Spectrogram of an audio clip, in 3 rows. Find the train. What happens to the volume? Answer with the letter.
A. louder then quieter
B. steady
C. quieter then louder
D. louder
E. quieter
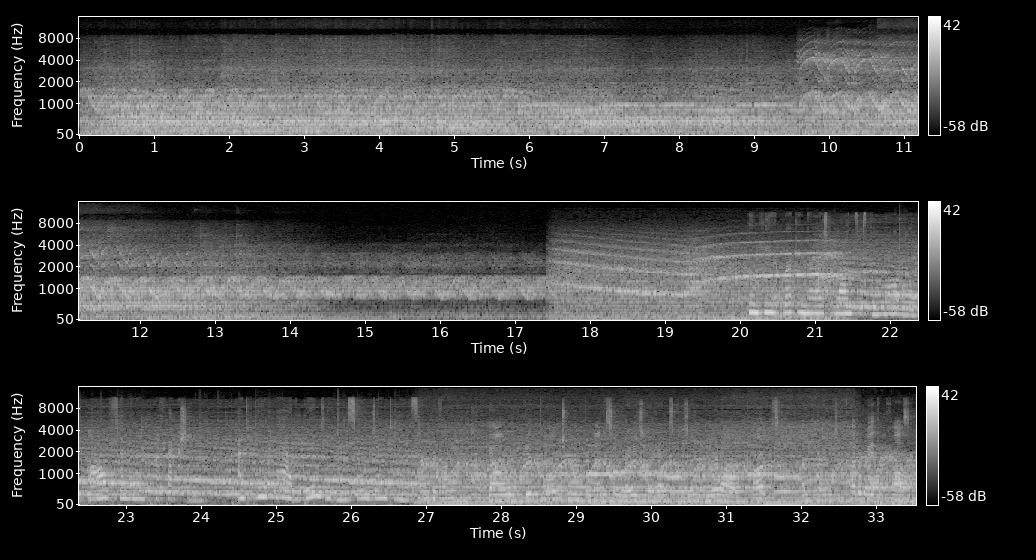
E.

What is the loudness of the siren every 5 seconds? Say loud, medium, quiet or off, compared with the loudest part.
medium, medium, medium, medium, loud, loud, loud.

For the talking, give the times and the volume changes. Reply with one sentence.
You can hear the talking from 20.1 to 33.4 s, at a steady volume.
